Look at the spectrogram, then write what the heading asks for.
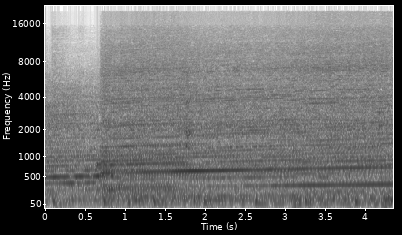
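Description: A drift car in Gran Turismo 7 screams at high revs, its engine tone holding steady and loud with rising pitch and tire squeal, close and continuous after a brief gear change near the start.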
